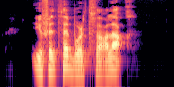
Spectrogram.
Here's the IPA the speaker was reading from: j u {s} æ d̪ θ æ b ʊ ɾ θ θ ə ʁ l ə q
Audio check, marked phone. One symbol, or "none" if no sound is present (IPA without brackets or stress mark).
f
